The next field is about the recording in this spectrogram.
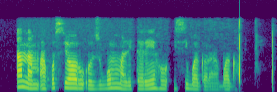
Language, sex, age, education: Igbo, female, 30-45, tertiary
